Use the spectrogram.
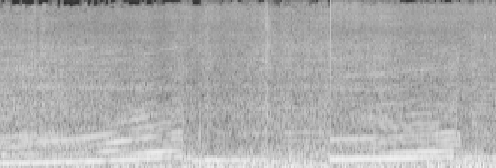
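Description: A motorcycle engine revs up in rising pulls, dropping briefly between throttle blips and climbing again, loud and close with a rough exhaust note throughout.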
